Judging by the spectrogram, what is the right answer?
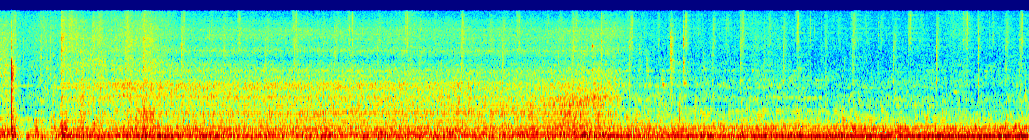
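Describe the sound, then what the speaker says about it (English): A Whirlpool dishwasher drain pump runs while draining water, a steady low hum and rumble with a faint ticking that holds evenly from start to finish, close by, with no talking. "put it in to drain manually and observe the underside of the drain pump as it drains"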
